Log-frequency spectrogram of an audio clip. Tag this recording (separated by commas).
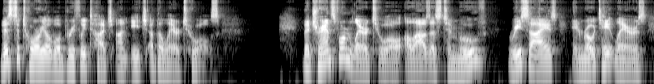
Speech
